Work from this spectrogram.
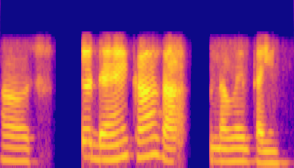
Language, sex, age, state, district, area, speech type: Sindhi, female, 60+, Maharashtra, Ahmednagar, urban, conversation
